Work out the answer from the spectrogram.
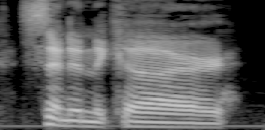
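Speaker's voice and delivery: through clenched teeth. Retelling what the lead SWAT guy said, through gritted teeth. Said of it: "through gritted teeth".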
